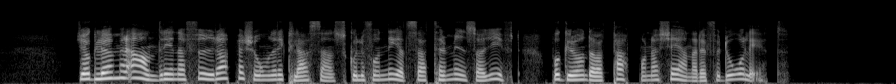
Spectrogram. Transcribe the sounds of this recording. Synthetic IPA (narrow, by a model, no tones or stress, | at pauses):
jɑːɡlœmːəɾald̪ɾɪnafyːɾapʰæʂuːnəɾɪkʰlasːənskɵlːəfoːneːd̪sat̪ʰːæɾmiːnsɑvjɪft̪ | pʰɔɡɾɵnd̪avat̪̚pʰapːʊɳaɕɛːnad̪əfœɖoːlɪ̰ɡt̪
